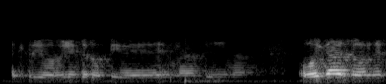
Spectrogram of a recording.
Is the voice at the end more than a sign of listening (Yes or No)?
No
